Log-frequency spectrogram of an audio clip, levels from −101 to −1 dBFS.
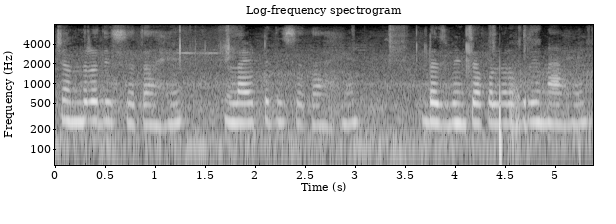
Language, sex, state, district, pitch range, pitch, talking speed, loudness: Marathi, female, Maharashtra, Dhule, 240-255 Hz, 250 Hz, 125 wpm, -22 LUFS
